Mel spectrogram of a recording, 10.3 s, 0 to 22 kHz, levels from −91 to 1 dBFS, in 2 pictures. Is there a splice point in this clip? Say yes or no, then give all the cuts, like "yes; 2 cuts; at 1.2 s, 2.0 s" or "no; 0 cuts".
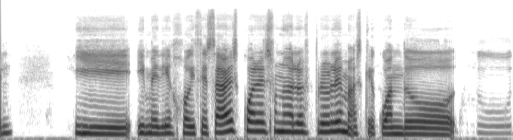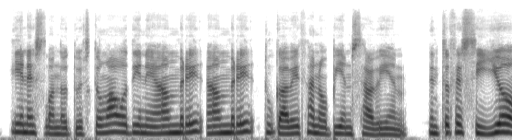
yes; 4 cuts; at 4.6 s, 5.6 s, 7.2 s, 9.3 s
